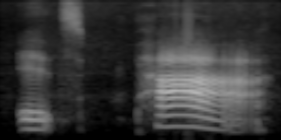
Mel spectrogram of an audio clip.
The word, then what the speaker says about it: pie: It's a 2-syllable word where you thought it was a 1-syllable word. It's pie. You have to kind of sing it. The I kind of goes, ah. It's pie and hi and bye and why.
